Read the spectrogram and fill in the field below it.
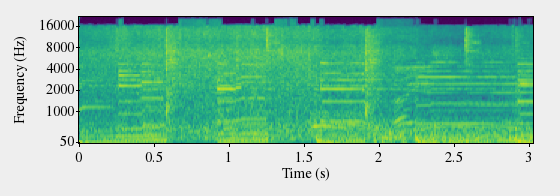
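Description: Flood water and heavy rain on a city street during a storm, a loud continuous rushing and splashing wash with irregular surges, as someone talks over it throughout.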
